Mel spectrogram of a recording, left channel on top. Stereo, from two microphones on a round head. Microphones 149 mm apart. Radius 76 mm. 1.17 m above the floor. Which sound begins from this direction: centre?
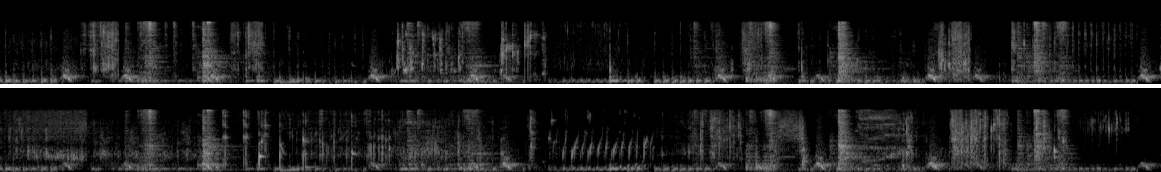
A cupboard door, at 1.2 s.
